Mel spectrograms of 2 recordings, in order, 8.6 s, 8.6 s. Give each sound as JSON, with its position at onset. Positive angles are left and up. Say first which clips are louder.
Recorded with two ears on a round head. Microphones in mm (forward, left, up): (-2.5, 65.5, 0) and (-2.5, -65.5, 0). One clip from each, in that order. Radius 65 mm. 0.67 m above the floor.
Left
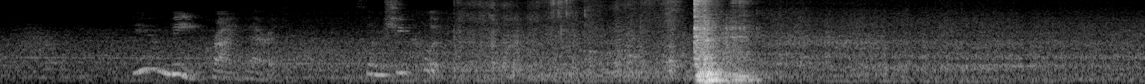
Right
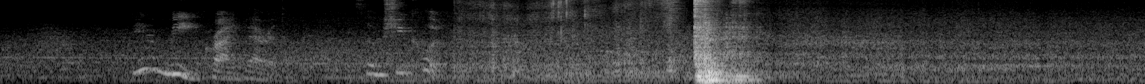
{"t": 1.0, "sound": "a woman speaking", "louder": "left 1 dB", "side_deg": -30, "distance_m": 0.9}
{"t": 3.4, "sound": "running footsteps", "louder": "left 1 dB", "side_deg": 5, "distance_m": 0.7}
{"t": 5.2, "sound": "a door slam", "louder": "left 1 dB", "side_deg": 15, "distance_m": 2.0}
